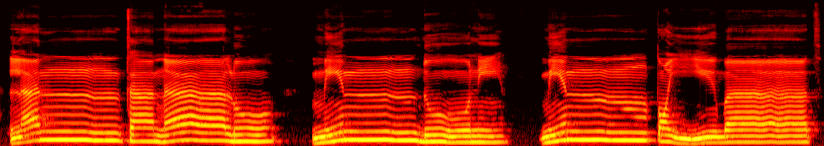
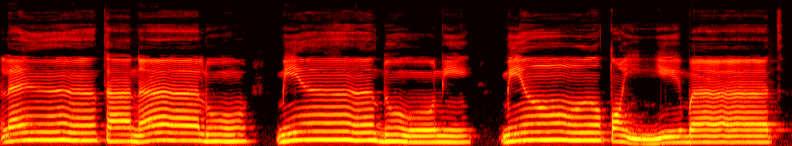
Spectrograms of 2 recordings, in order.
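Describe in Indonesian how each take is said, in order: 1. Bunyi n diucapkan penuh dan jelas. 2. Bunyi n disamarkan dengan lembut ke dalam t. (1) "yang ke satu itu dia idhar" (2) "yang betul yang ketiga, tingkat kesamaan tinggi"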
